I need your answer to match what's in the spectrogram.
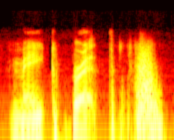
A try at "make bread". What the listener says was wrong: That's slow. If you say it fast, it's make bread.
